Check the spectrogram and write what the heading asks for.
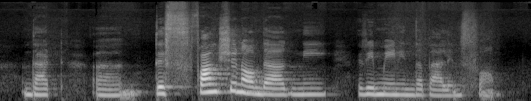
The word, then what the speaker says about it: Agni: to focus on that this function of the agni remain in the balance form and it's again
